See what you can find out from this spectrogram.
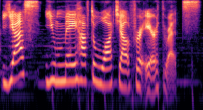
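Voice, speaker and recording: A woman's voice: high-pitched, animated, takes it slowly, soft background music. A woman hosting a livestream, explaining things casually to viewers in an informal, giggly way and often repeating her phrases. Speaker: livestream host.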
